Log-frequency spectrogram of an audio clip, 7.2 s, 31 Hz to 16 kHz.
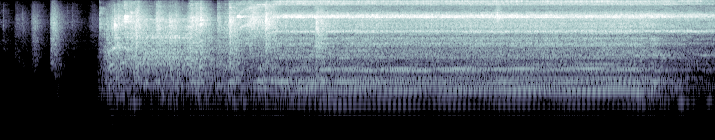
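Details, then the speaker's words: Refurbished EAM Mosca ROMP-5 strapping machine, 5 mm strap: motor spins up into steady whirring rattle as strap is driven out, easing near end; normal end-of-reel ejection after strap passes B7 sensor. "And as soon as the strap goes past the B7 sensor and the flag falls down, then the machine knows it's empty and then it gets rid of the strap."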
